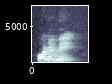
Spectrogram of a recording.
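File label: "fonemik", Malay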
